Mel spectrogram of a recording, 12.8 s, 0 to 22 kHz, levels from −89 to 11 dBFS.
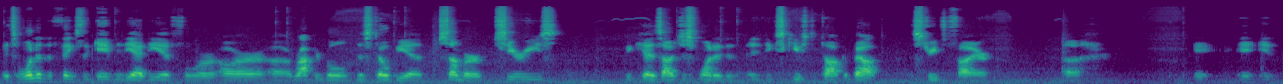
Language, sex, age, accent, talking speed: English, male, 30-49, American, 160 wpm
